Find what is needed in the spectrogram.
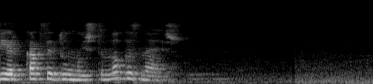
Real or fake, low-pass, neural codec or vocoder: real; 7.2 kHz; none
